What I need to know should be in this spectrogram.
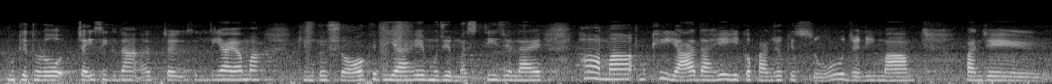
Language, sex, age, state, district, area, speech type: Sindhi, female, 18-30, Uttar Pradesh, Lucknow, rural, spontaneous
